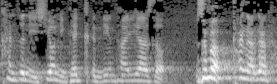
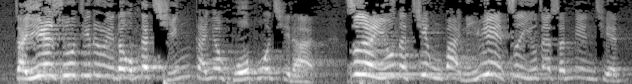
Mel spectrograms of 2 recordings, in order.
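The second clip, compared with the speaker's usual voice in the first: much higher, proclaiming; rousing preaching; 9 semitones higher than usual. Acted. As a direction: lift the congregation with every line. Preaching at full force. (高亢地讲道)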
